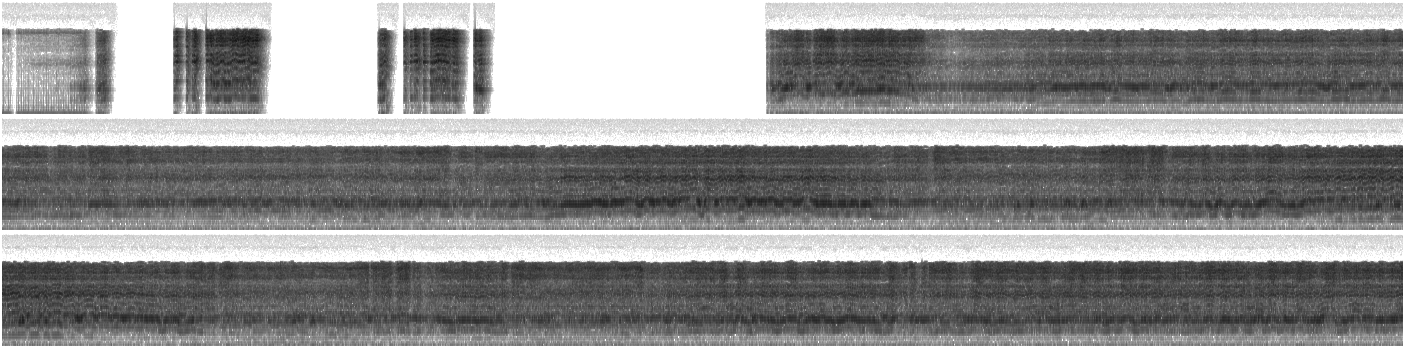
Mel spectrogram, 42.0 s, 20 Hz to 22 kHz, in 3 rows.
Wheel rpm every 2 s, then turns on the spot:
60, 160, 100, 20, 80, 60, 70, 70, 70, 70, 70, 80, 80, 80, 80, 80, 80, 80, 80, 80, 80.
none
